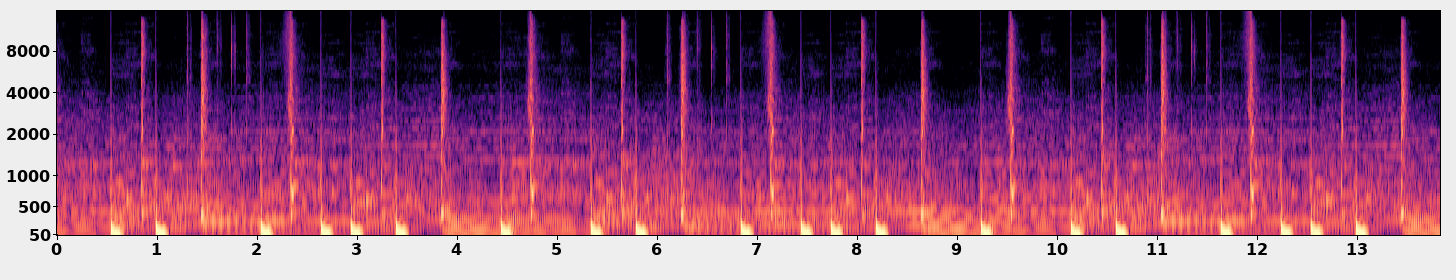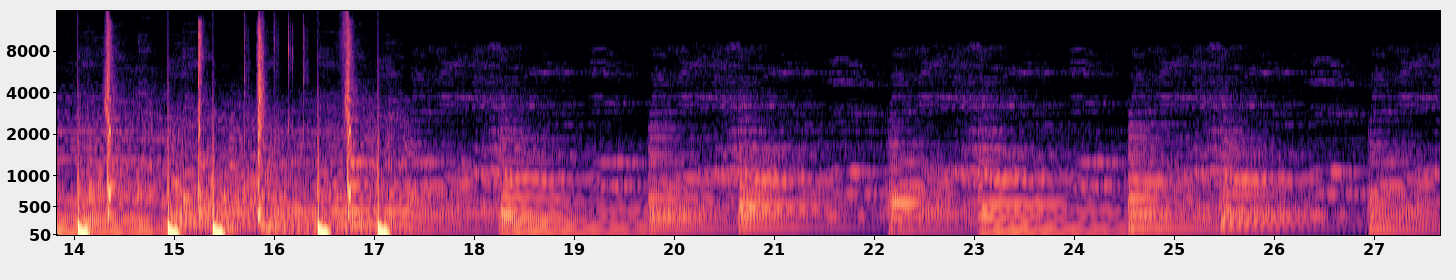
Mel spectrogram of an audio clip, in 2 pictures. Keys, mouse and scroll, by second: 3.9-8.2 drag, 11.0-18.5 drag, 19.3 alt+scroll down 1, 19.7-27.6 drag, 23.1 typing.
